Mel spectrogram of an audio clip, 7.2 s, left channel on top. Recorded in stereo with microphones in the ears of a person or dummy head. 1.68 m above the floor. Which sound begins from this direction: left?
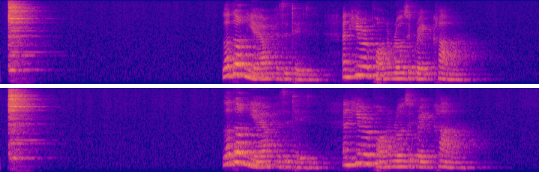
A woman speaking, at 3.0 s.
